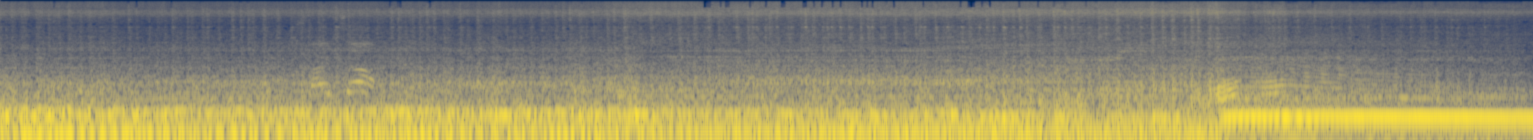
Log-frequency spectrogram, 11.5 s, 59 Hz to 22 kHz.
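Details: 2005 Sea-Doo GTI 717 two-stroke, first fire-up after carb rebuild, new oil lines and oil injection pump setting, started with starting fluid in the carb intake: rough idle rising to a higher, even note around nine seconds; runs cleanly.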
